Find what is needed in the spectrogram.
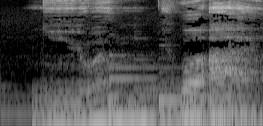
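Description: Music: a fading acoustic guitar chord, then about half a second in a low singing voice comes in over guitar and bass, phrase by phrase.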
